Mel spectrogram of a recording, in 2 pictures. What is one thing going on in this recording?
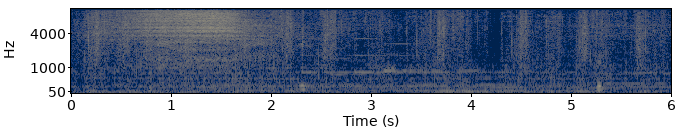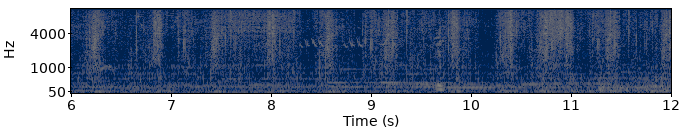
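Footsteps tap on stone paving at a steady walking pace.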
